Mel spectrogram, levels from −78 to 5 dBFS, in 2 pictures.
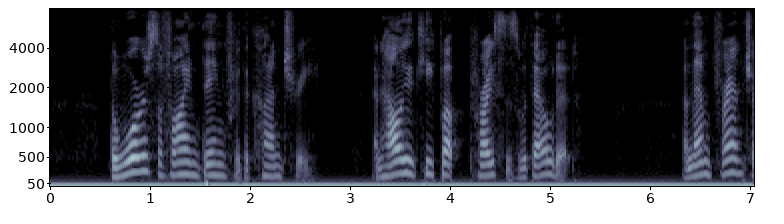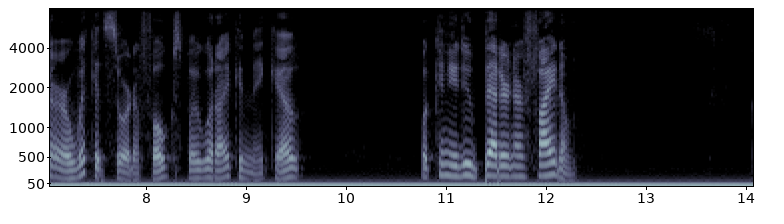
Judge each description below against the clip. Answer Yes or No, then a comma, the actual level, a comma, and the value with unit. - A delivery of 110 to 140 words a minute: No, average, 165 wpm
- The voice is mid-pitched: Yes, medium, 180 Hz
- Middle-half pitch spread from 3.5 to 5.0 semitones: Yes, average, 4.0 semitones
